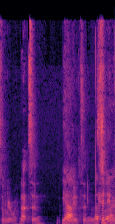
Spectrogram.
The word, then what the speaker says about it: Knutson: Knutson. It is, okay, the K is not silent. Knutson. Yeah. Knutson. So it's like you're on a canoe, add the T, and then a son.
